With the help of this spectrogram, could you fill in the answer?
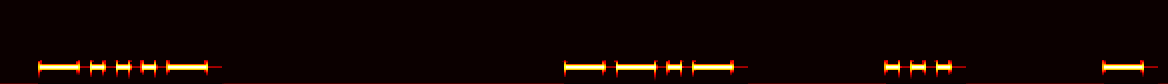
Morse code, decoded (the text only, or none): <BT> QST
